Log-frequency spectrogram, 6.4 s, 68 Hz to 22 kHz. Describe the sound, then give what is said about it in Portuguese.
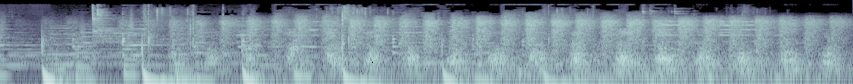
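A steam locomotive chugs steadily as it arrives at a cement factory in the Perus district of São Paulo, Brazil, in 1976, its rhythmic exhaust puffs and hissing steam loud, with clanking metal and rumbling wheels underneath. No voices are heard. “Esse som que você está ouvindo é uma gravação original de uma Maria Fumaça chegando numa fábrica bem importante.”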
